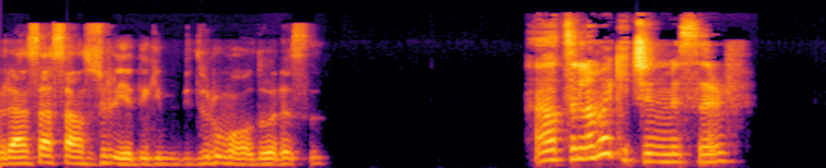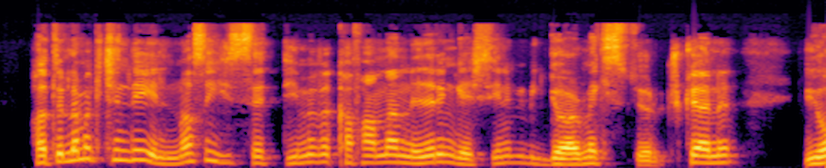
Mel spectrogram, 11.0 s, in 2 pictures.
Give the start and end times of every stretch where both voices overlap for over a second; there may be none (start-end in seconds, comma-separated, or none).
none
